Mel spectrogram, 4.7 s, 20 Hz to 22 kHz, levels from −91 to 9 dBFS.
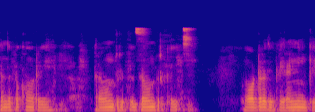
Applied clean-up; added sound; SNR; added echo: neural mask model Resemble Enhance denoiser.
